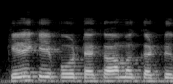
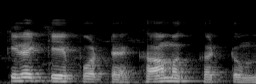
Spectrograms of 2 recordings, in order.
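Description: First: The line is recited quickly. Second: The line is recited slowly and deliberately. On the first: "இந்த மந்திரத்தை வந்து கொஞ்சம் வேகமாக சொல்லிடுறேன்" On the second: "பொறுமையாக சொல்கிறேன்"

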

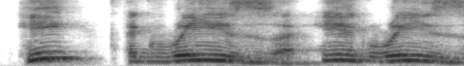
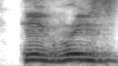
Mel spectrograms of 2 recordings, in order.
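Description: First: The final sound of the word is drawn out. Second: The final sound of the word is short. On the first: The speaker calls it right. "Sonda bir uzatmaya da dikkat edelim" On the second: The speaker calls it wrong. "He agrees değil"

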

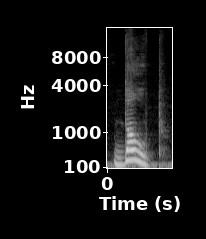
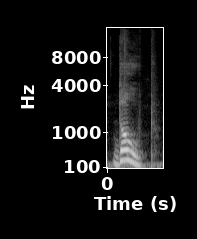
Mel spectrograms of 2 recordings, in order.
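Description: Both takes have the same delivery.

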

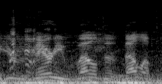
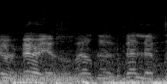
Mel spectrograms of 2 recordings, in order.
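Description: First: It is said in a plain English accent. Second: It is said in an exaggerated French accent. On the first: "And I say that, and it's really creepy" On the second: "it's so much more funnier with a French accent"

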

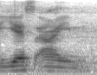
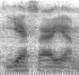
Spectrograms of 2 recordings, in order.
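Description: First: The words are joined into the short form 'I'm'. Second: The words are said as two separate words 'I am'. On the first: The speaker calls it wrong. "Not contracted form, we don't say" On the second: The speaker calls it right. "We say"

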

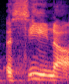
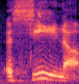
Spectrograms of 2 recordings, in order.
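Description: The two takes are said the same way.

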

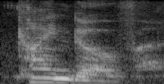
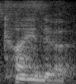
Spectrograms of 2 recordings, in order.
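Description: First: Both words are pronounced fully. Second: The words are blended into one short form. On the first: The speaker calls it right. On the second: The speaker calls it wrong.

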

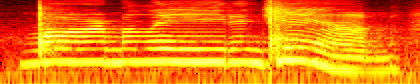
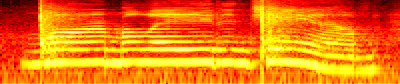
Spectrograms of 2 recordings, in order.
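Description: The two takes are said the same way.

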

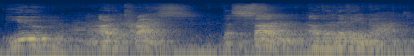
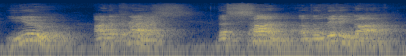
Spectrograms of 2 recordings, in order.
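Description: First: It is said at the quietest volume. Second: It is said at a medium, louder volume. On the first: "each time louder than the other" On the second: "each time louder than the other"

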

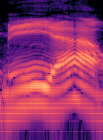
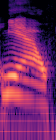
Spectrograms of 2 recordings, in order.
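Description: First: The meow is said in a suggestive way. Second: The meow is said in a plain way. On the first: The speaker calls it wrong. "that sounds inappropriate if you say it that way" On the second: The speaker calls it right.

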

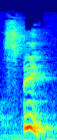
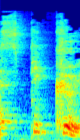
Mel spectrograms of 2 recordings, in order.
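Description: First: The vowel is stressed and stretched out longer. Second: The vowel is short, in a Korean-style accent. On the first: The speaker calls it right. "중간에 강세를 주고 살짝 길게 끌어서" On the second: The speaker calls it wrong. "이렇게 콩글리시처럼 말씀하지 마시고"

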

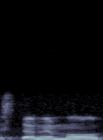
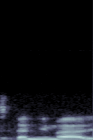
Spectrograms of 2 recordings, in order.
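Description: First: It is pronounced the English way. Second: It is pronounced the French way. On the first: "I say STANIMAL because it's just more international" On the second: "but in French, you would say STANIMAL"

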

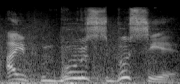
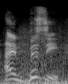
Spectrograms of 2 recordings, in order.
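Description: First: The first vowel in busy sounds like u. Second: The first vowel in busy sounds like i. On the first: The speaker calls it wrong. "Que eso está mal con la U" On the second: The speaker calls it right. "qué bien lo pronunciaba eso"

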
